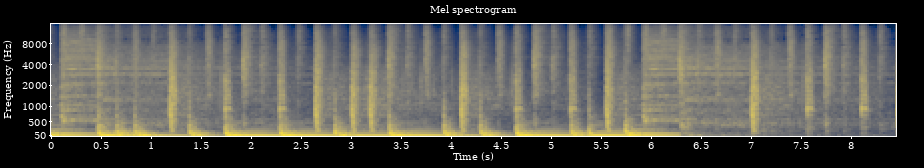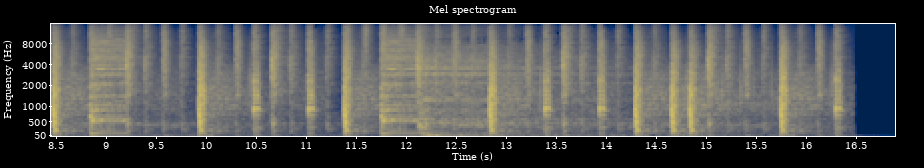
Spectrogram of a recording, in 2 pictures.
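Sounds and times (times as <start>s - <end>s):
bass: 0.0s - 6.5s
percussion: 0.0s - 16.5s.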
